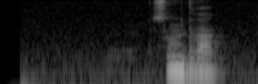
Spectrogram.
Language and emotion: Russian, neutral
